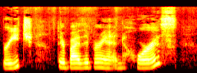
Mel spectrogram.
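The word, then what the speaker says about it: Horze: They're by the brand Horse. It's spelled H-O-R-Z-E, and the collection is Kids and Ponies.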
